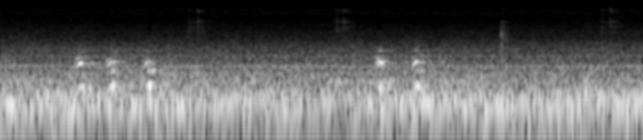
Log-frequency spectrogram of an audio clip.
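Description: A dog giving short barks: three quick ones about a second in, then two more around four seconds, over a steady background hiss.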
